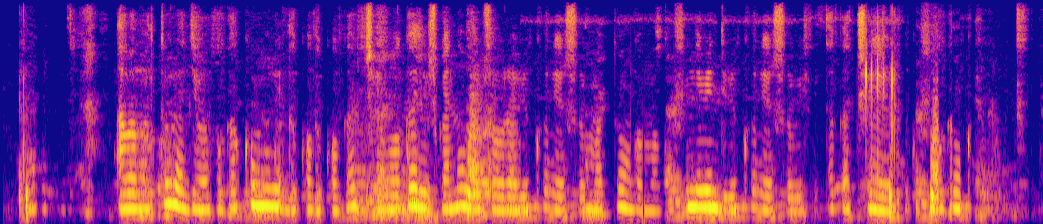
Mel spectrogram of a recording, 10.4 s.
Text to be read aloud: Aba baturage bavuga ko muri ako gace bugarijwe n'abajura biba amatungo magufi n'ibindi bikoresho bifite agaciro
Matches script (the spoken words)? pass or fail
fail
